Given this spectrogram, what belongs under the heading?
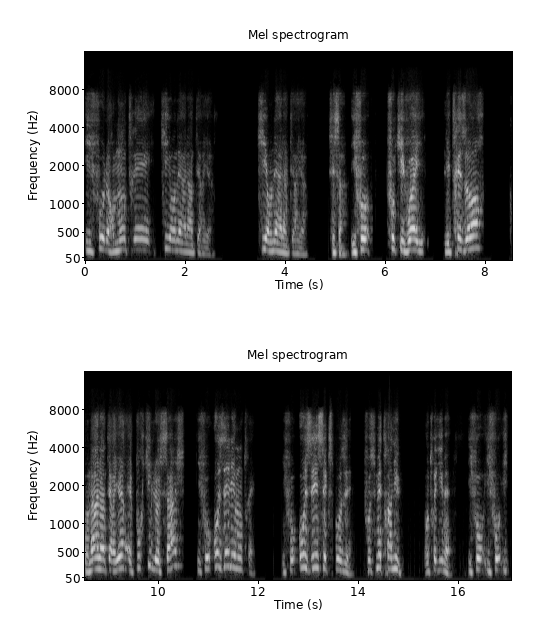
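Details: Mild stuttering in an adult man who stutters, speaking French; he says his speech is much better than before but still stutters a little at times in French, more in English.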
